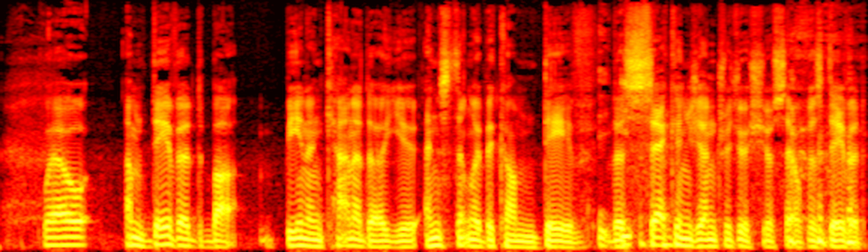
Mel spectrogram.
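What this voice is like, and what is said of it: Scottish accent. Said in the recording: “Scottish? Are you from Scotland?”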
